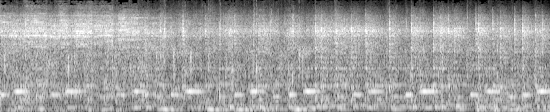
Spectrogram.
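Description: A live instrumental ensemble of ocarina, cello, piano and drum kit playing an upbeat piece. The melody runs in short repeated notes over a moving bass line and a steady drum beat.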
